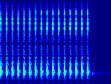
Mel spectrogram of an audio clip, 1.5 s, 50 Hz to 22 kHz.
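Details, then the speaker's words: Apple II with an open-source Liron SmartPort card in slot 6 (SmartPort mode) and a clone floppy drive, at power-on: about a dozen quick, even clacks at roughly ten per second, then silence. This is the normal head bump. "That sounds normal. We had the old head bump there."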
